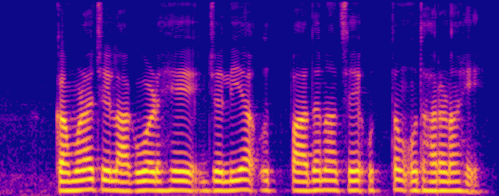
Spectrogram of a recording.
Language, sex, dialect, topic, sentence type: Marathi, male, Standard Marathi, agriculture, statement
